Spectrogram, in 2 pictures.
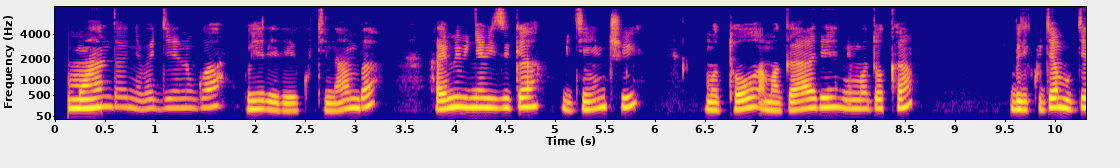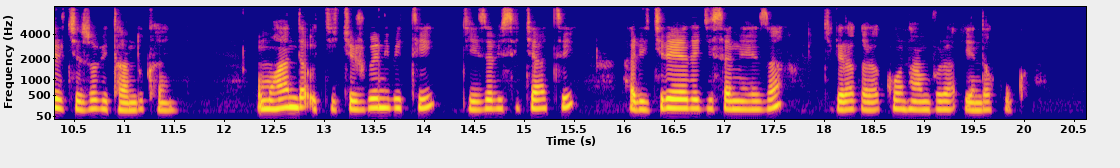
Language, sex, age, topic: Kinyarwanda, female, 18-24, government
